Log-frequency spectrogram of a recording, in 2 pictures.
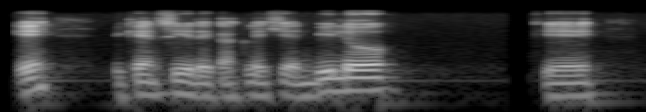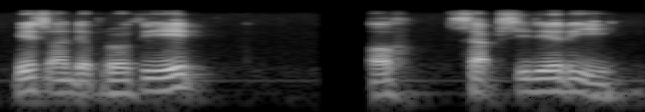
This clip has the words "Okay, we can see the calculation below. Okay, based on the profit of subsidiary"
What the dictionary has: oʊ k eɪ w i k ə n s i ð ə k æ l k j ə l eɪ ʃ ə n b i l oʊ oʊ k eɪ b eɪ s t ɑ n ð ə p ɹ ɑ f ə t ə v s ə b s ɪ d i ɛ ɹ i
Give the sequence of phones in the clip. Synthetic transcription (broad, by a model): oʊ k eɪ w i k ə n s i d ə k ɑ k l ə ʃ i ə n b i l oʊ oʊ k eɪ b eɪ s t ɑ n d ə p ɹ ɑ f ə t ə f s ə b s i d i ɹ i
